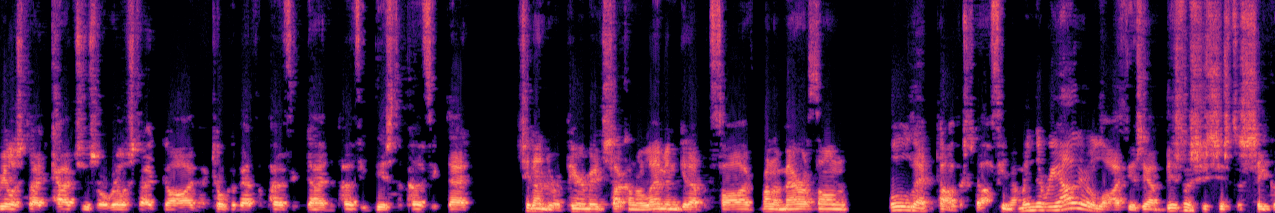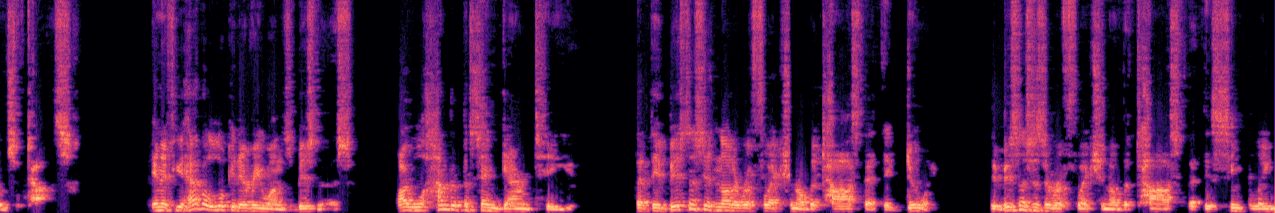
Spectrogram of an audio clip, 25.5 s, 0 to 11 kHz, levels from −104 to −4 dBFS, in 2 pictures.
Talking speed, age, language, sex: 225 wpm, 50-69, English, male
